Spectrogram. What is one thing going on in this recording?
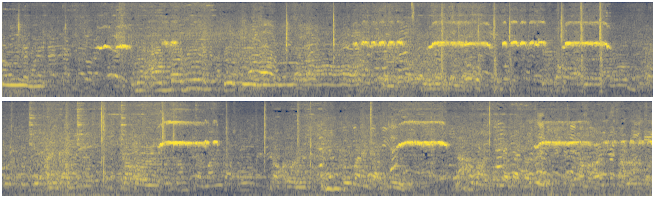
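A crowd of men talks and calls out all around, outdoors.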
